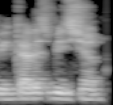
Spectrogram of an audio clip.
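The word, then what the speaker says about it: Vicarious Visions: O sea, eh, Overwatch, Diablo, entonces posiblemente ya no veamos un nuevo juego de Tony Hawk desarrollado por Vicarios Vicios. – lo dije bien? Vision. – Vision. Eh, sí, Vicarios Vision.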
